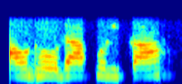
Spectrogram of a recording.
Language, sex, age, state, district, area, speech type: Sindhi, female, 30-45, Madhya Pradesh, Katni, urban, conversation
